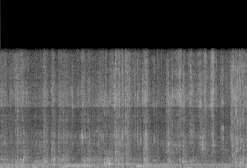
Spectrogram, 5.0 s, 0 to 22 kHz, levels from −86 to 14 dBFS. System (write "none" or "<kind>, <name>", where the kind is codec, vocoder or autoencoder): none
